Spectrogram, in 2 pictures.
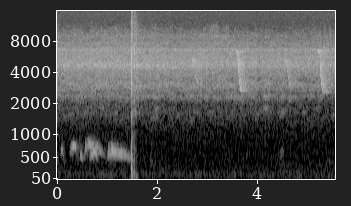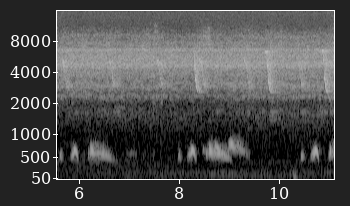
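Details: Spotted dove repeating mellow two- and three-part coos with the last note stretched, while another bird gives thin, sharply descending whistles and insects hum steadily in the background.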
